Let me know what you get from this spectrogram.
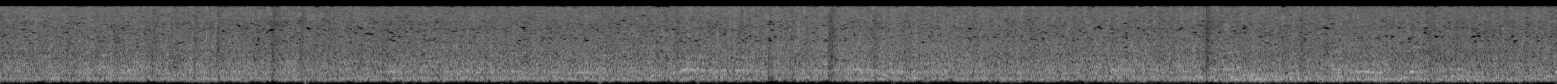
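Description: Heavy rain pouring onto wet paving, a loud, steady hiss of drops splashing into the standing water.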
